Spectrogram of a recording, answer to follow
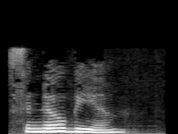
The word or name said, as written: coenobium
